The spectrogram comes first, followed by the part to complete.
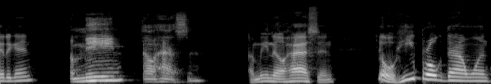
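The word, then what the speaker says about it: Amin Elhassan: He was on Amin El Hassan. That's how you say it. How you say it again? Amin El Hassan. Amin El Hassan.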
